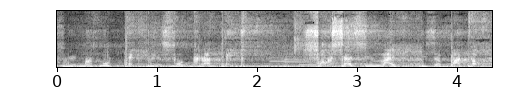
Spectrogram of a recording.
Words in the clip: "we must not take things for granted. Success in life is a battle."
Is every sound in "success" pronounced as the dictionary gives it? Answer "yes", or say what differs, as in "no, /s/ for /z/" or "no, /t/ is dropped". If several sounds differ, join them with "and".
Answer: yes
